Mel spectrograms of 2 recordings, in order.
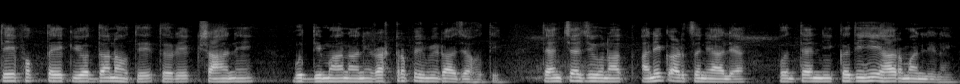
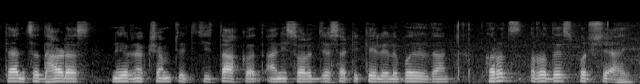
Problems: none marked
